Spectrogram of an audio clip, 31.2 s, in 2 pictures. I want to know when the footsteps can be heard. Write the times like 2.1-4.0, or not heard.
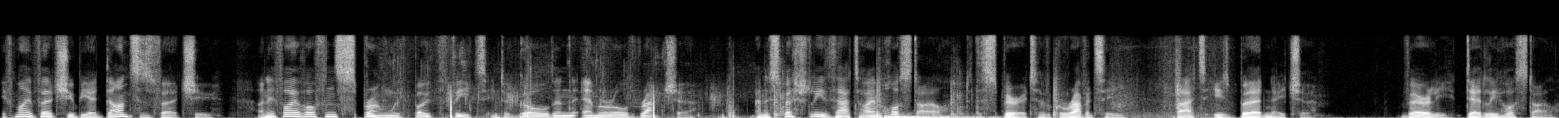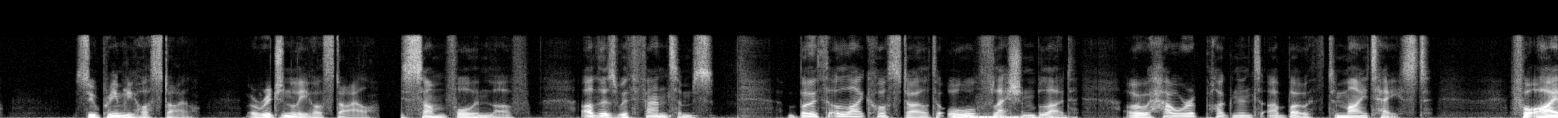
3.6-12.3.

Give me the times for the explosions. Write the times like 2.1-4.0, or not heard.
8.8-10.1, 25.1-26.4.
